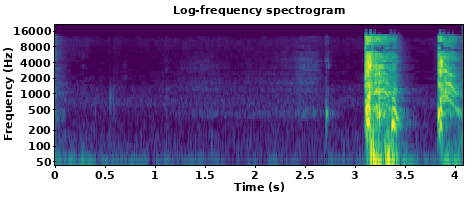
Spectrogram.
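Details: After a quiet stretch, two harsh coughs with a raspy, wheezy edge; wheezy cough attributed to changing weather and spring pollen.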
